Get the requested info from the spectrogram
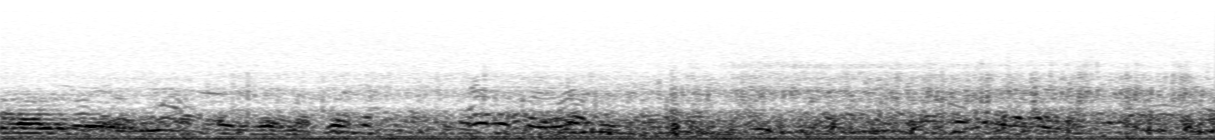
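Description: Indistinct, muffled speech over a steady low hum.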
